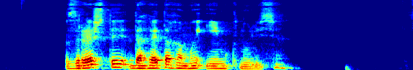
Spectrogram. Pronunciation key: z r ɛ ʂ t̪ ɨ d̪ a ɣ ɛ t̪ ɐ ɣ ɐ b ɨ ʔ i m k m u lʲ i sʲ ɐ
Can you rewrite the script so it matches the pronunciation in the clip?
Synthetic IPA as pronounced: z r ɛ ʂ t̪ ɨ d̪ ɐ ɣ ɛ t̪ ɐ ɣ ɐ m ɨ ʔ i m k n u lʲ i sʲ ɐ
